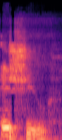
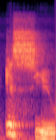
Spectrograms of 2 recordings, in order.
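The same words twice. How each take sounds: First: The word is said in a plain way. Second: The word is said in a posh way. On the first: The speaker calls it right. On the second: The speaker calls it wrong.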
